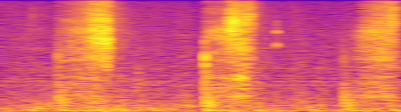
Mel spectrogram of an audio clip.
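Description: Chalk rubbed across paper in three short, evenly spaced scratching strokes, as colour is filled in.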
